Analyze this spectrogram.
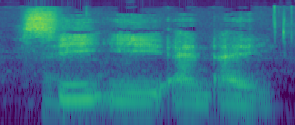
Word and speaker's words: cena: Lego transfer tracks 4748 the dinner in Spanish is La Sena spelled c-e-n-a La Sena La Cena those in Spain will pronounce the dinner now to dine which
